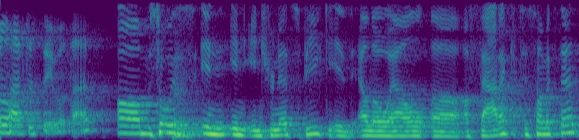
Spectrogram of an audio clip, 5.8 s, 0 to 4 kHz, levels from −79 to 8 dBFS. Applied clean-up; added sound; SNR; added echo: none; Drum; 18 dB; reverberation time 0.9 s.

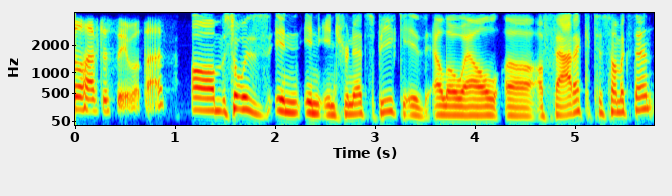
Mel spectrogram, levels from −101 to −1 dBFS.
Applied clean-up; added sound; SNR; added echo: none; none; none; none.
